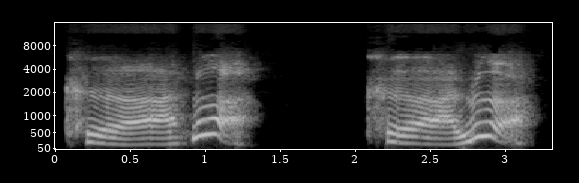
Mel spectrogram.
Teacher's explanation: It is a third tone and fourth tone.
